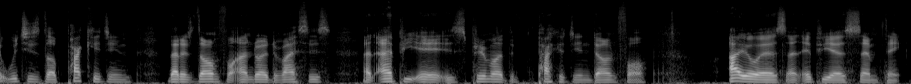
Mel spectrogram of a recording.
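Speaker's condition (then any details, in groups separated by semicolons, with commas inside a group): No condition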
